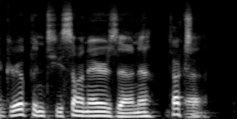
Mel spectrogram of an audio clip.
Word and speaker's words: Tucson: Tucson. Tucson is how the locals pronounce it.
